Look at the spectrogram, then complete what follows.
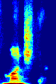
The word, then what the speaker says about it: Muchnick: The general pronunciation was Muchnick. Muchnick. Okay. Just more the way it looks.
